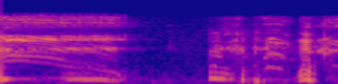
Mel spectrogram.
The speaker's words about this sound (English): I can't. You're making me cough even just hearing that. It's so funny that I cough.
